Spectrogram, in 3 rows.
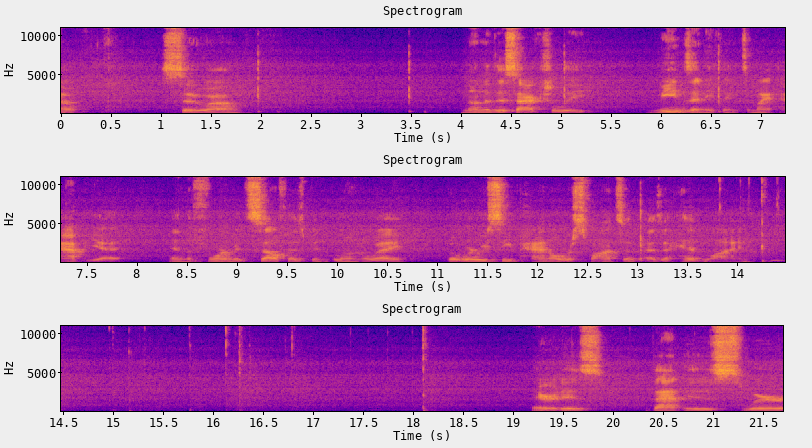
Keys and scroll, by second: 13.9 Escape, 14.2-16.1 typing, 16.2 Return, 18.1 n, 19.5 Down.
